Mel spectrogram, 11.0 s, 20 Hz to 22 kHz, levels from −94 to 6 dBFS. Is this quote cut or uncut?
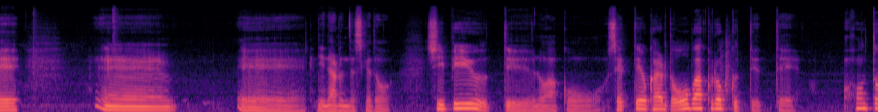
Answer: cut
